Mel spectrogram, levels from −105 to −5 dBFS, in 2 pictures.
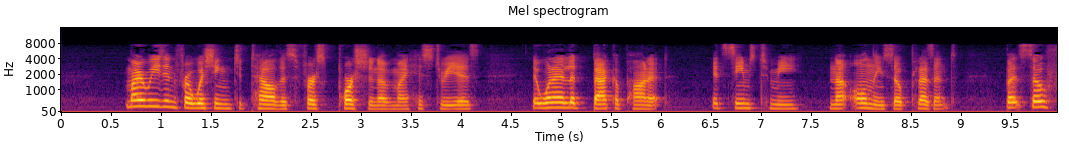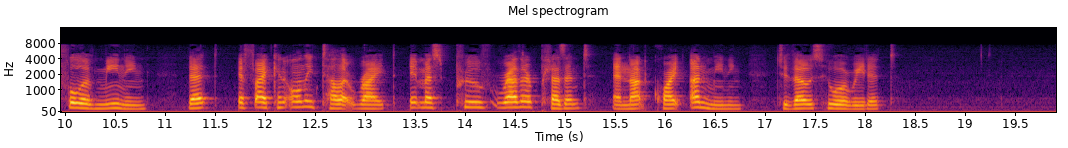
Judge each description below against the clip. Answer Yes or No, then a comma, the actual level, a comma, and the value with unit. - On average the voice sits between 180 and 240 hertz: Yes, medium, 185 Hz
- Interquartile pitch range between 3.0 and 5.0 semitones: Yes, average, 4.1 semitones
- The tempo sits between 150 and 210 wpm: Yes, average, 170 wpm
